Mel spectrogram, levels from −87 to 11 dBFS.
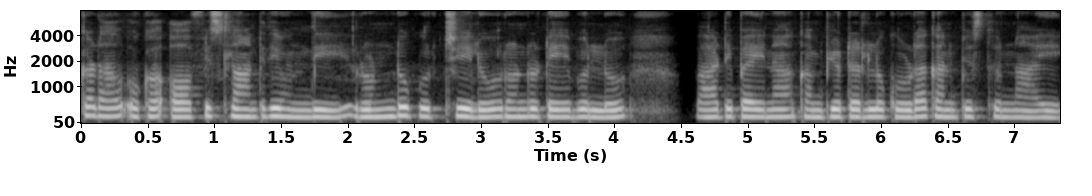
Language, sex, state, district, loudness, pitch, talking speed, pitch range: Telugu, female, Andhra Pradesh, Chittoor, -14 LUFS, 200 Hz, 115 wpm, 190-205 Hz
